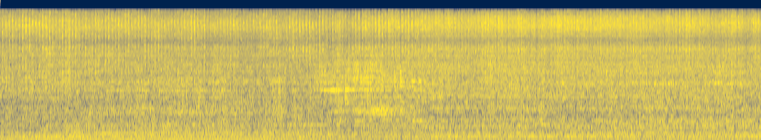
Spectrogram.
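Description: Small gasoline engine of a vibratory plate compactor running steadily with a low, even hum as the plate tamps down a freshly laid hot-asphalt patch.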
